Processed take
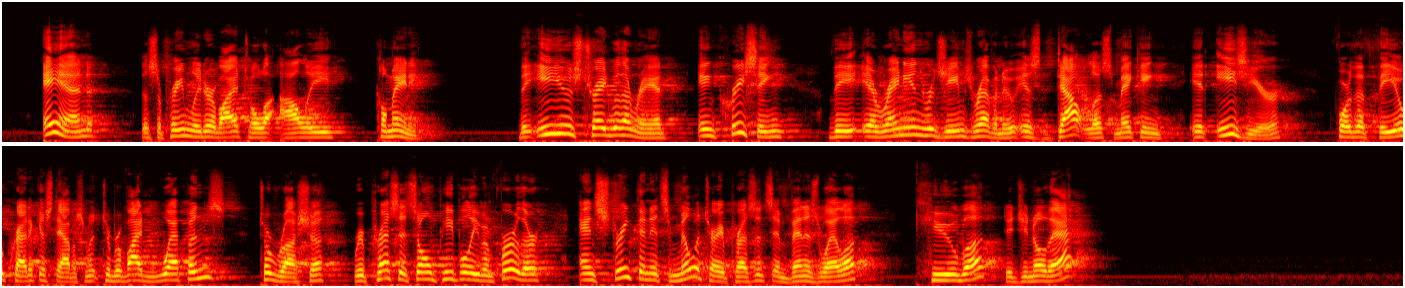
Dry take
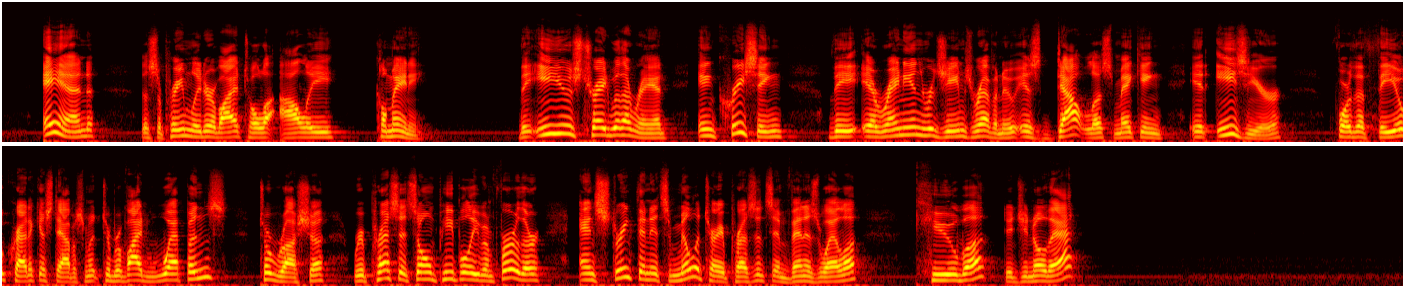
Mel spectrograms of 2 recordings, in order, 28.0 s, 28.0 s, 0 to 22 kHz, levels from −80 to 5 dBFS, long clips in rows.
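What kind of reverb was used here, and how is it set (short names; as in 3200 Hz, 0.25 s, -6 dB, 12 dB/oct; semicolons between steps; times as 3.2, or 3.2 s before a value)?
digital reverb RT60 0.54 s, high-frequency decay 0.7×, pre-delay 90 ms, DRR 15 dB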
